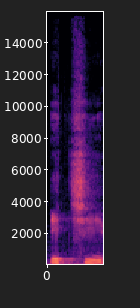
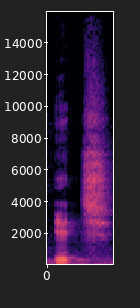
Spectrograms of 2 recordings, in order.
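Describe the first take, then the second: First: Every syllable is fully pronounced, including the final vowel. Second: The final vowel is dropped, ending on the consonant.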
